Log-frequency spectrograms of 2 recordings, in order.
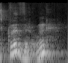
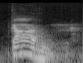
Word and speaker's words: Guðrún: You see, when the deacon addresses Guðrún, he calls her Garún. He mispronounces her name. And there's a reason for that.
